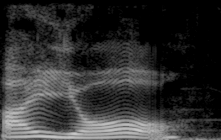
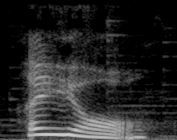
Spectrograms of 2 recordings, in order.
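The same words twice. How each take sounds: First: It sounds angry and frustrated. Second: It sounds mildly surprised.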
